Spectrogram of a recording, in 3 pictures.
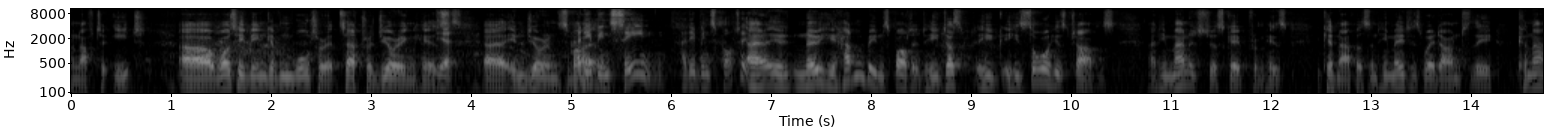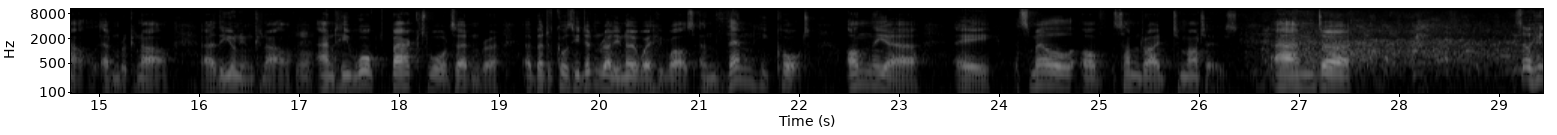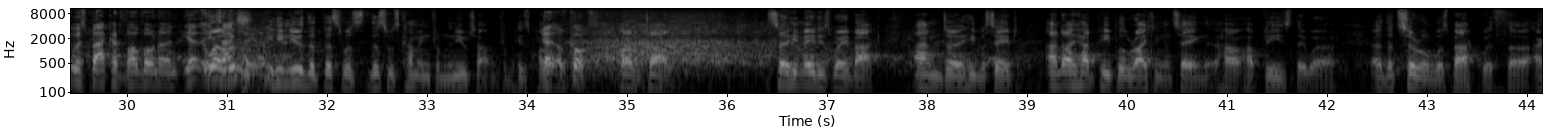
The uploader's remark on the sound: Live from the Edinburgh International Book Festival 2009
